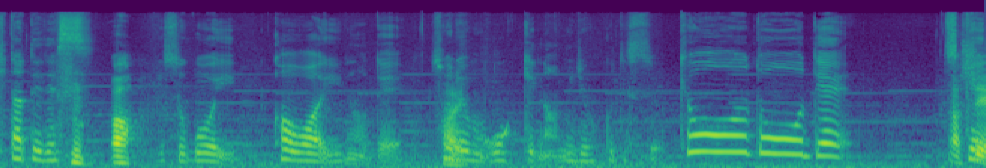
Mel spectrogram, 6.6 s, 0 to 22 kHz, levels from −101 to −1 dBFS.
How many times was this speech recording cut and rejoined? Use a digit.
2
